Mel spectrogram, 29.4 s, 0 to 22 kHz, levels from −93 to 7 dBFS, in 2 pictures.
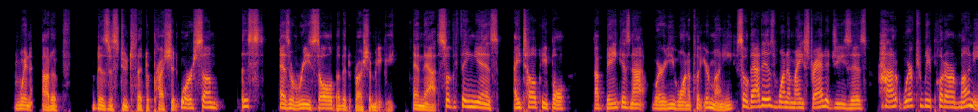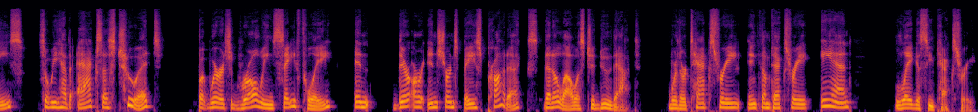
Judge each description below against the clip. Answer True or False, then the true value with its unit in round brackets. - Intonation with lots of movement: True (5.7 semitones)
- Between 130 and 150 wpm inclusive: False (175 wpm)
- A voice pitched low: False (155 Hz)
